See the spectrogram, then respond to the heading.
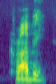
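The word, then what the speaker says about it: Krabi: Uh, I was briefly I I was in Thailand and I there's a place it's spelled K R A B I Krabby.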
